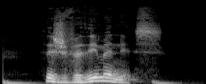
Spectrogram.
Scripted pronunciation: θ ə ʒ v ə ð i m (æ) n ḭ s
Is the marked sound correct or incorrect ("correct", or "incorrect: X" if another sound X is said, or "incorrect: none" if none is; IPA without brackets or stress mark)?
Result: correct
